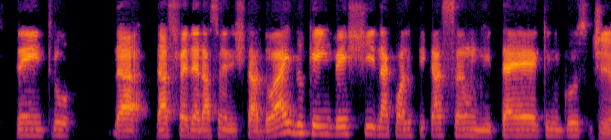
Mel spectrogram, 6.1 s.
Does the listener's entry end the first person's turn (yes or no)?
no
